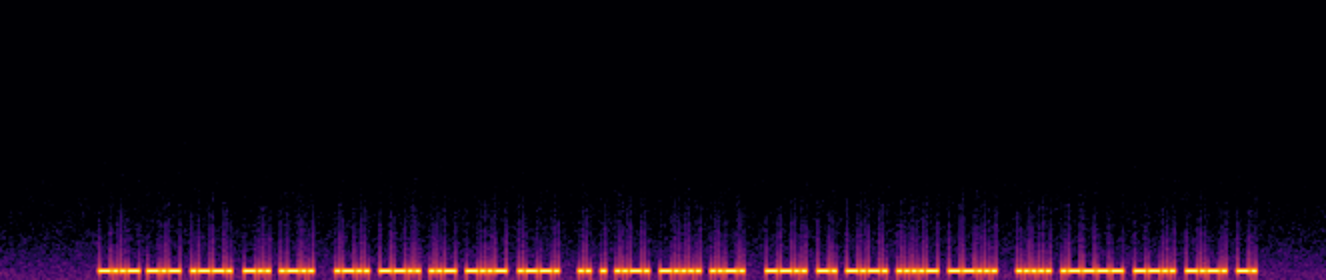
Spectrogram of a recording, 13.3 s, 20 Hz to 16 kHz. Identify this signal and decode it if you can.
Morse code, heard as a keyed tone, hand-sent with a paddle, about 33 wpm, 590 Hz. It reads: XKPDL LZUXP IEF6F ZNC47 51ZCN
